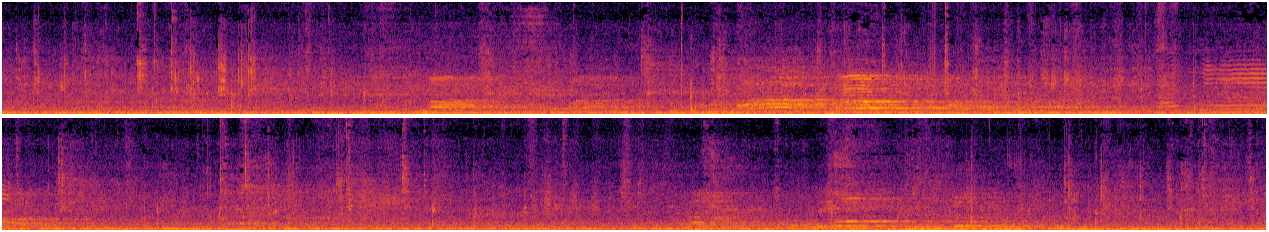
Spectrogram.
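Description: Skate blades scrape and hiss across ice in a large echoing hall.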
